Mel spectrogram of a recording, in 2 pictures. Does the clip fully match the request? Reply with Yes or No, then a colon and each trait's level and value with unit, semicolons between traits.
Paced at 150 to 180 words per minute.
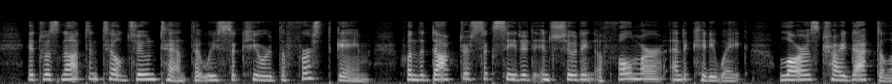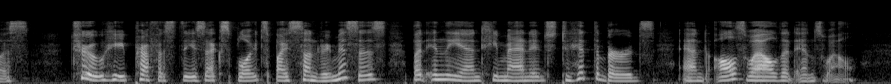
Yes: average, 170 wpm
